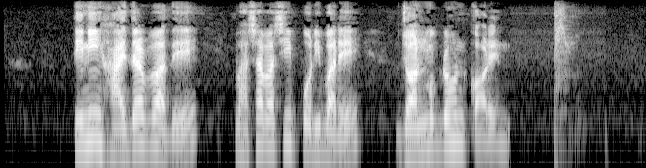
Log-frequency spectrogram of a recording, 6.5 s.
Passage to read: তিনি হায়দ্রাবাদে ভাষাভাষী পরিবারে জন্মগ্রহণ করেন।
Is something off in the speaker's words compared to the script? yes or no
no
